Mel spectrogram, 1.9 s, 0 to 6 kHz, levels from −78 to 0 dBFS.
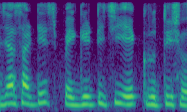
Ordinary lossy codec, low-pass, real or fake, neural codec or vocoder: none; 5.4 kHz; real; none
